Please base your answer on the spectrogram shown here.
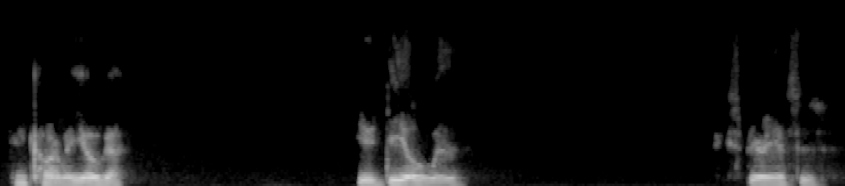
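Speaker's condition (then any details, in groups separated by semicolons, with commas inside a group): Aphasia after stroke; speech lost then regained, talking again publicly after stroke; halting speech during recording; halting speech with pauses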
